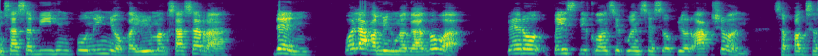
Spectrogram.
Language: Filipino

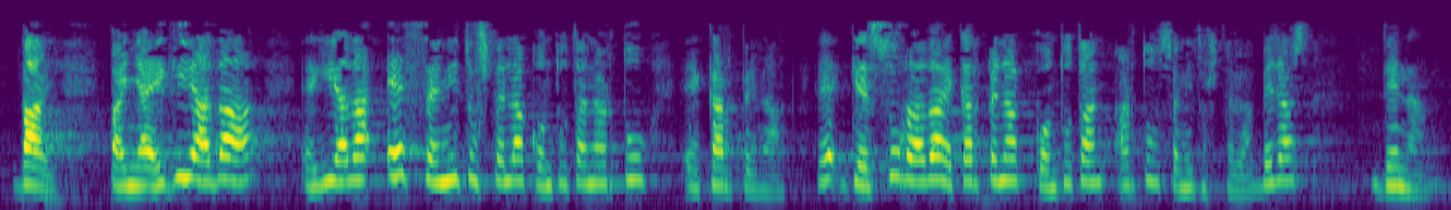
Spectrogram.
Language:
Basque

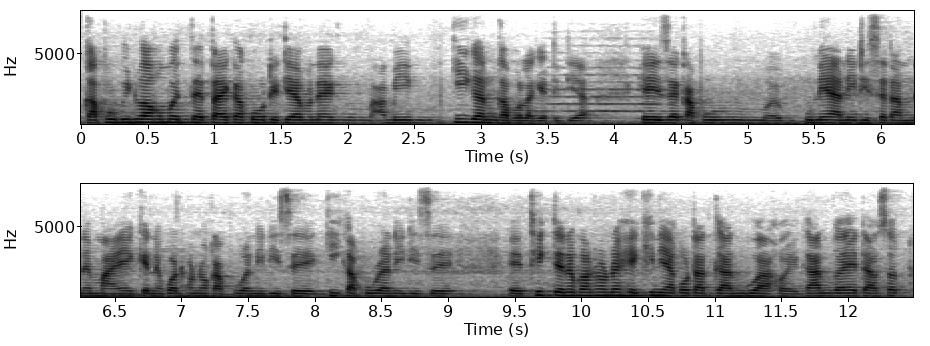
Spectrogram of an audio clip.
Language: Assamese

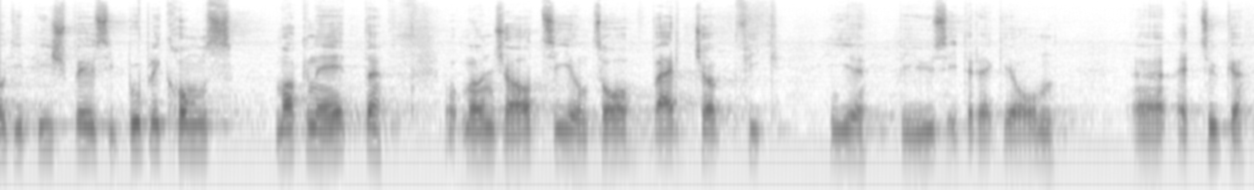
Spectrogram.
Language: Swiss German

